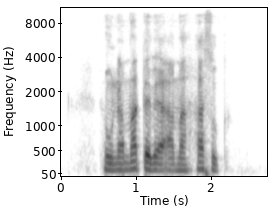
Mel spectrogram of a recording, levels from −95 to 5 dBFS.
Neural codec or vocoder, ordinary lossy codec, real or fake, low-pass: vocoder, 22.05 kHz, 80 mel bands, WaveNeXt; Opus, 24 kbps; fake; 9.9 kHz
